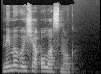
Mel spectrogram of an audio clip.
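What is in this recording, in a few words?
"нэмӧвӧйся оласног", Komi, female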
